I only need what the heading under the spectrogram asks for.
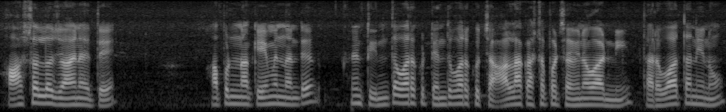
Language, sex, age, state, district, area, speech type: Telugu, male, 18-30, Telangana, Hyderabad, urban, spontaneous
